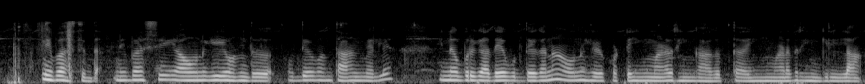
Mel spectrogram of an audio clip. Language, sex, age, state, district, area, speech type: Kannada, female, 18-30, Karnataka, Gadag, rural, spontaneous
